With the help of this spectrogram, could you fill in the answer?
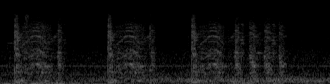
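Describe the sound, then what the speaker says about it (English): A Nighthawk car in a video game, modeled on a Knight Rider car, cranks and starts with an LS3-style V8 sound, giving repeated loud starter bursts over a steady mechanical rumble. "it sounds like a LS3 startup"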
